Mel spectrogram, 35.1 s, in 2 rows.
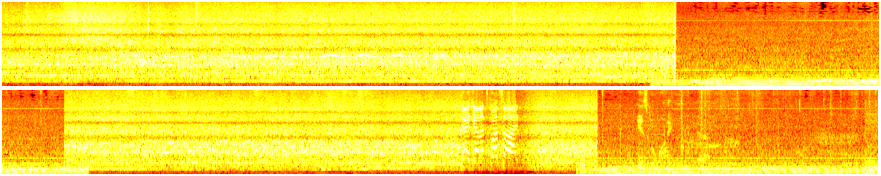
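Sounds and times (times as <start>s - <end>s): car engine idling: 29.0s - 35.0s.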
